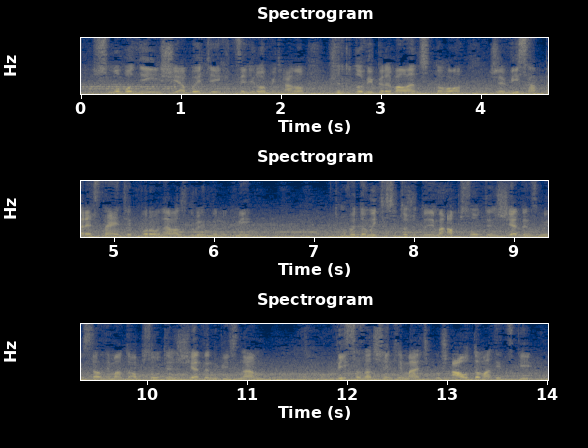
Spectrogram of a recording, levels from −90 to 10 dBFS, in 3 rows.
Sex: male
